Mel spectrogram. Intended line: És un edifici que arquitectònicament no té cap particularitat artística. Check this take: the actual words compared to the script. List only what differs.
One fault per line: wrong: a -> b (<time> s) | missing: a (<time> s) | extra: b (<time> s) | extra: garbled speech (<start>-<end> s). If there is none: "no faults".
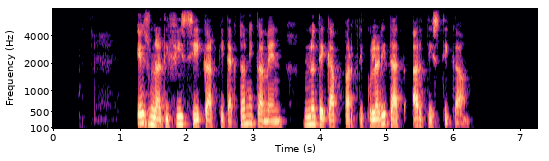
no faults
